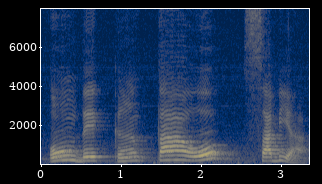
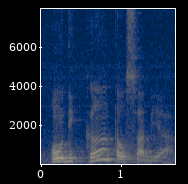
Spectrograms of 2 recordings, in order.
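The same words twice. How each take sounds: First: "onde canta o sabiá" very slow, each poetic syllable separated; escansão do verso. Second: Said in the usual way. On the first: Shown as a demonstration. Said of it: "Eu tenho aqui". ("onde canta o sabiá" bem devagar, sílaba por sílaba)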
